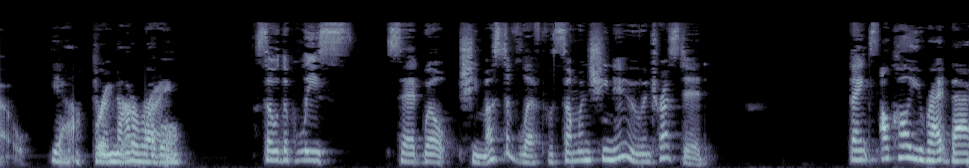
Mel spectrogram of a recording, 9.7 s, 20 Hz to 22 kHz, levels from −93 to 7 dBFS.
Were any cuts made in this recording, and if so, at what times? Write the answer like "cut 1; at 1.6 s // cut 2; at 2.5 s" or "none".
cut 1; at 0.9 s // cut 2; at 8.8 s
